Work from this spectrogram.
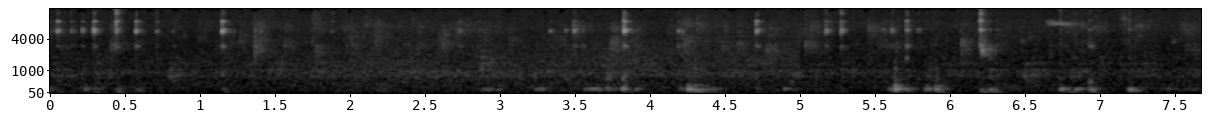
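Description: A glass mason jar holding match sticks is tapped gently and irregularly, producing a scattered series of quiet, short clicks. Each tap has a bright, glassy tick over a dull low thump and dies away almost at once, with soft rattles between the louder taps.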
